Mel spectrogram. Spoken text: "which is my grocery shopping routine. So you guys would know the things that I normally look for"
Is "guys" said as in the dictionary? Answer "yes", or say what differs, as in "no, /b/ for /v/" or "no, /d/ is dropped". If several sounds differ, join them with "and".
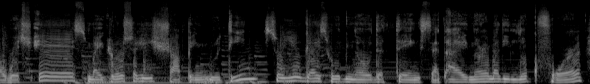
no, /s/ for /z/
